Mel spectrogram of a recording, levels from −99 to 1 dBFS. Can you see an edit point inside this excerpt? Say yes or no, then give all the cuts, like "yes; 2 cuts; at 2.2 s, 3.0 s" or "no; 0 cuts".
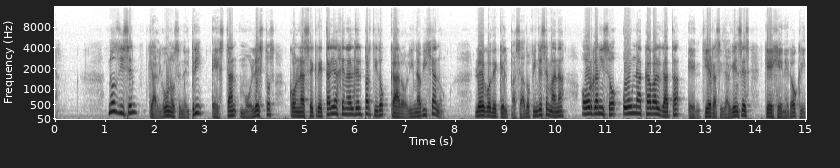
no; 0 cuts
